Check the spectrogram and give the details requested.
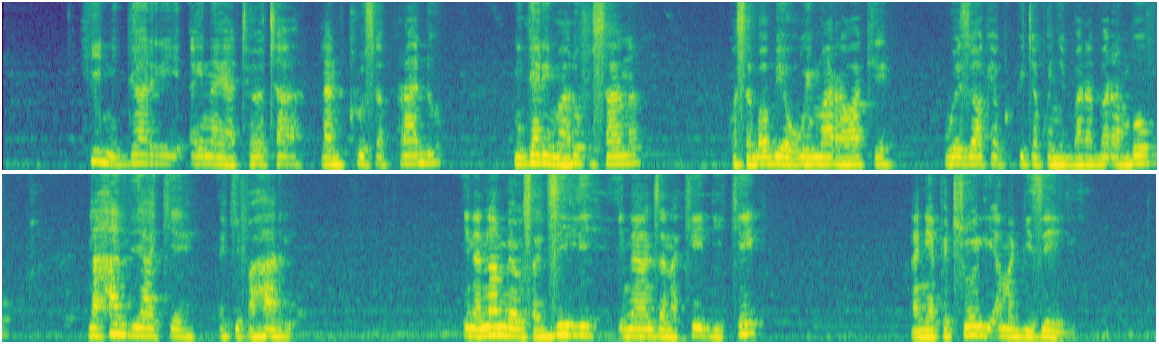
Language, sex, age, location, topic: Swahili, male, 18-24, Nairobi, finance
